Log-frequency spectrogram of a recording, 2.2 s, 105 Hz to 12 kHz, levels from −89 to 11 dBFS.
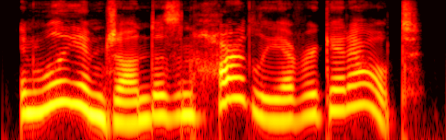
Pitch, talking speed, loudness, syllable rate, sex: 270 Hz, 215 wpm, -16 LUFS, 5.6 syllables/s, female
